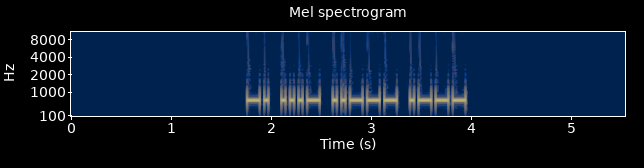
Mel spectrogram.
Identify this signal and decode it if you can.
Morse code, heard as a keyed tone, about 28 wpm, 700 Hz. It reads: NV2J
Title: USA Call Signs - 4 Characters - Repeated 3x - 28wpm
